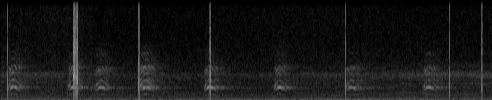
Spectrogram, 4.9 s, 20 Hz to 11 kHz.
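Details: Bald eagle at a nest in northeast Florida on 21 January 2016. The nest holds two nestlings hatched in late December 2015. Soft arched chirps repeat about every second over sharp, loud, broadband clicks and a steady low hum.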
